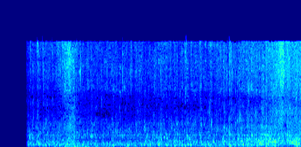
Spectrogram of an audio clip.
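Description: Water jetting from the open end of a black plastic supply pipe and splashing into a burn, while the pipe is being scoured clear of peat. It starts about half a second in and slowly grows louder.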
